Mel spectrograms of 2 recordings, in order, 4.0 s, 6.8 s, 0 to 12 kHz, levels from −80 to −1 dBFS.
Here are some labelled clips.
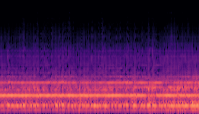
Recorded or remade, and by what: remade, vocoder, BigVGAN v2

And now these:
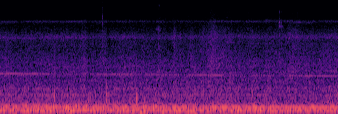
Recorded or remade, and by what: recorded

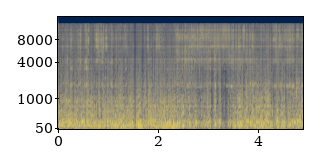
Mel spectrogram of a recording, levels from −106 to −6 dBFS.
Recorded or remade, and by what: remade, vocoder, BigVGAN v2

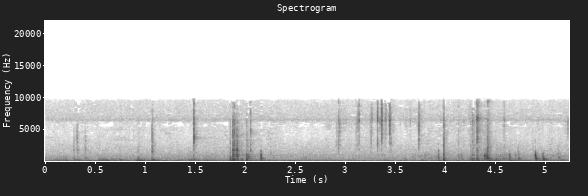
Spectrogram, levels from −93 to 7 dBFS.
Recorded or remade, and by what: recorded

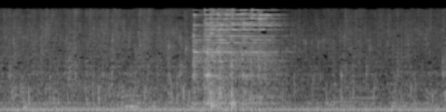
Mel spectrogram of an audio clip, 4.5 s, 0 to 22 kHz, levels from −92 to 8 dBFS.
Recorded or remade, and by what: recorded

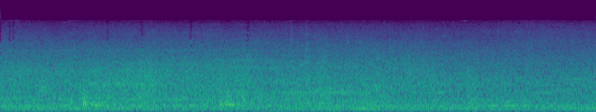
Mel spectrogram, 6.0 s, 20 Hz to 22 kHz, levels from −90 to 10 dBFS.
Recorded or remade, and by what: recorded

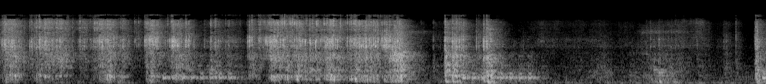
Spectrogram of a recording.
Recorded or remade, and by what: remade, vocoder, BigVGAN v2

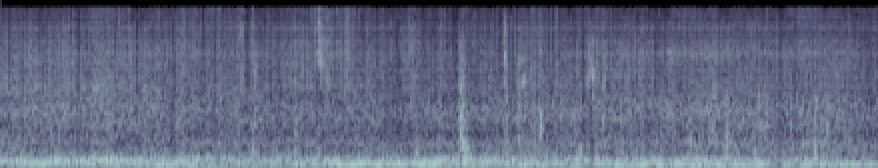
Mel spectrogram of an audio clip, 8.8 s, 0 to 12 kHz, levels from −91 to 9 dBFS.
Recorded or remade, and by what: remade, vocoder, BigVGAN v2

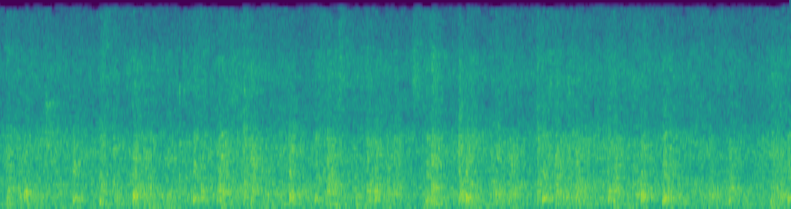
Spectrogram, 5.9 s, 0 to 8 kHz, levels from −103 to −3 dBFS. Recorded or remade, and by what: recorded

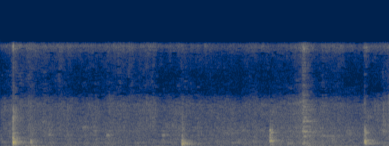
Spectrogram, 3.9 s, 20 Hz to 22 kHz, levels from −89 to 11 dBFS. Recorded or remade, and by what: recorded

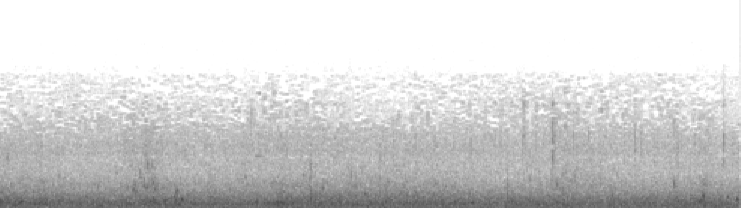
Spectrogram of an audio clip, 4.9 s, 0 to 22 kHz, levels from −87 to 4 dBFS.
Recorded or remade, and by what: recorded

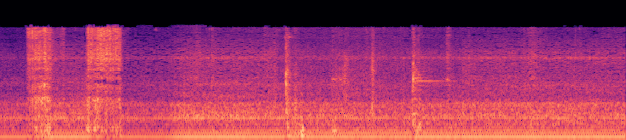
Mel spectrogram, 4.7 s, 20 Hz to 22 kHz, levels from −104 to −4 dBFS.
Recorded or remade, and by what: recorded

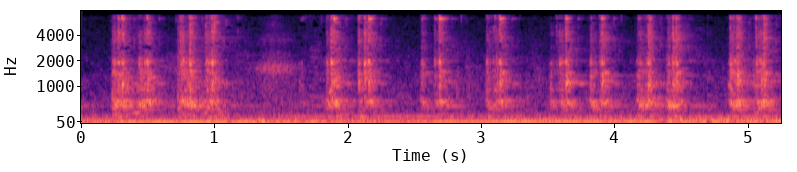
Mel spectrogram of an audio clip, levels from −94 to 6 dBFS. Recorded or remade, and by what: recorded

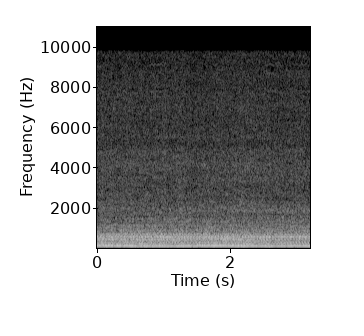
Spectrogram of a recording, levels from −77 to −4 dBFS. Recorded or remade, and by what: remade, vocoder, BigVGAN v2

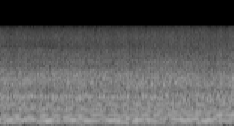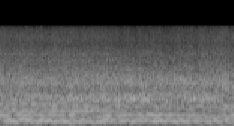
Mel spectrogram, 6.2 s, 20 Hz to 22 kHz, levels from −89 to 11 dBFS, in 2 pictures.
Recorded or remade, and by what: remade, vocoder, BigVGAN v2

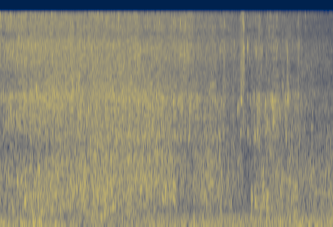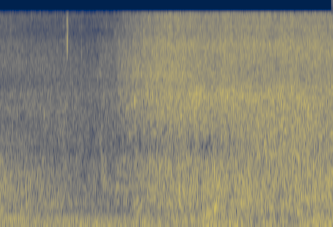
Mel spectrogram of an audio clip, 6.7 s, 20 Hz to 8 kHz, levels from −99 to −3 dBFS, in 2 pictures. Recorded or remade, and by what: recorded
